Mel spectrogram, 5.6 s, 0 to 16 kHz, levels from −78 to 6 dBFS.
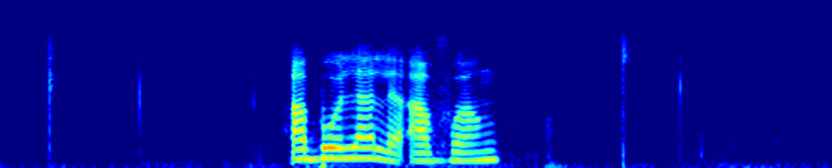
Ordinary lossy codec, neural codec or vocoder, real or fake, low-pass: MP3, 64 kbps; codec, 16 kHz, 0.7 kbps, FocalCodec; fake; 7.2 kHz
